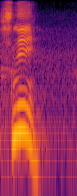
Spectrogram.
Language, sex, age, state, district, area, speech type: Bodo, male, 45-60, Assam, Kokrajhar, rural, read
